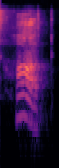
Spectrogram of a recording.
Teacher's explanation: but in British it's hot because R is silent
